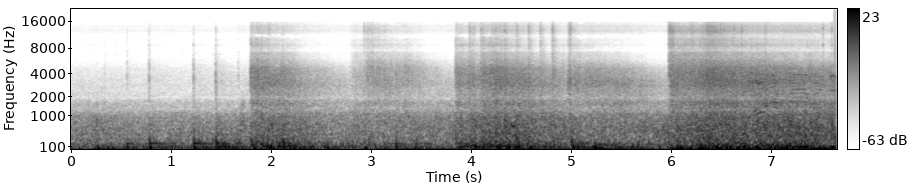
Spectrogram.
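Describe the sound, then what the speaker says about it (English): Artillery shells burst in the World in Conflict video game, a dense rolling barrage of booming blasts and crackling explosions that swells louder toward the end, with radio-style voice chatter under the din. "Artillery strike completed."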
